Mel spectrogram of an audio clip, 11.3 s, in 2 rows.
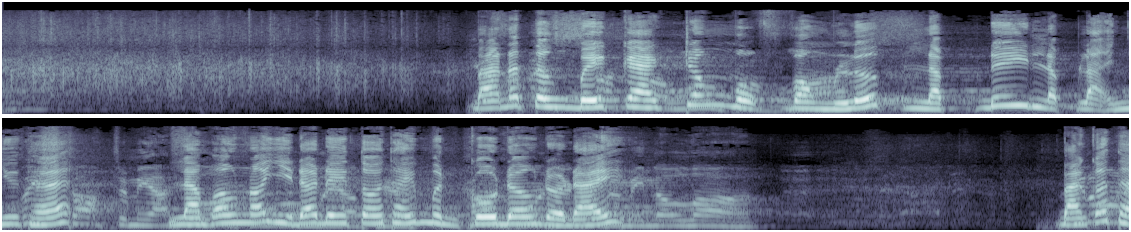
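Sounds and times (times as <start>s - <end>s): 
audience applause: 0.0s - 2.4s
speech: 2.3s - 9.5s, 10.9s - 11.2s.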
